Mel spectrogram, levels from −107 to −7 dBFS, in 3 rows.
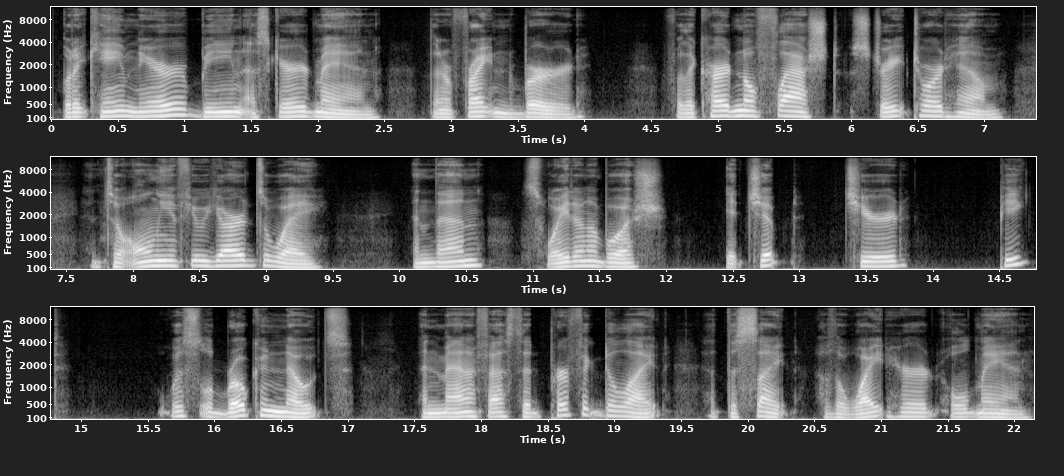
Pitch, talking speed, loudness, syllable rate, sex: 130 Hz, 140 wpm, -19 LUFS, 4.5 syllables/s, male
